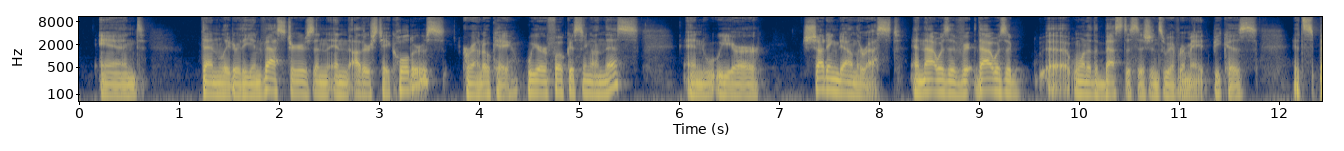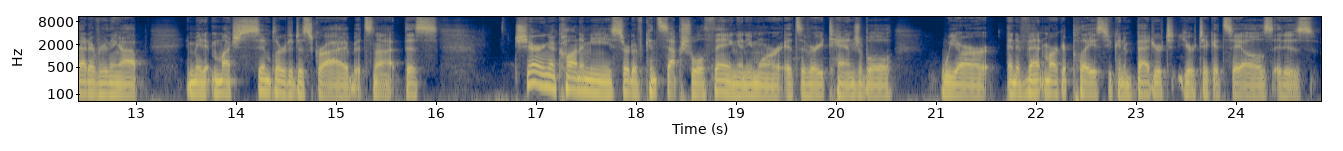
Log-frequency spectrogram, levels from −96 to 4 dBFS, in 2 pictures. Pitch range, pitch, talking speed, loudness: 95-110 Hz, 100 Hz, 195 wpm, -21 LUFS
